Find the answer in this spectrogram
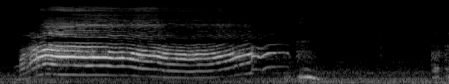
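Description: A woman making a silly, long, high-pitched vocal sound that lasts a little over two seconds, sagging slightly in pitch and rising at the end, followed by a short falling sound about three seconds in.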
